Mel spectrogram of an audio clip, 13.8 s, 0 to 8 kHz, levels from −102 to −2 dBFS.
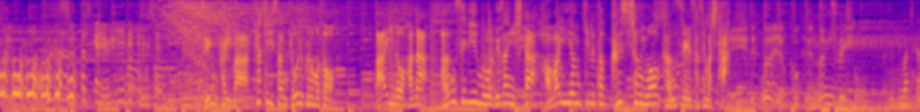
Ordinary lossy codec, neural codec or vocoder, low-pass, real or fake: none; none; none; real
